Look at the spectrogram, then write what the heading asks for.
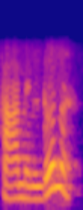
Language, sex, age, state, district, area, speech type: Sindhi, female, 30-45, Gujarat, Surat, urban, conversation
